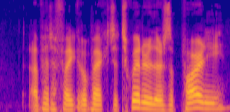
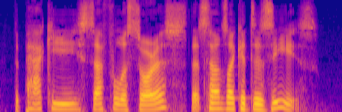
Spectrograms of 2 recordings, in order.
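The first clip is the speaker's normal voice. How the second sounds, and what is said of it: Salad Fingers cartoon character voice. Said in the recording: “I was doing the salad fingers voice... I didn't even realize it.”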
